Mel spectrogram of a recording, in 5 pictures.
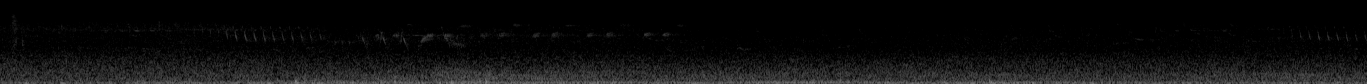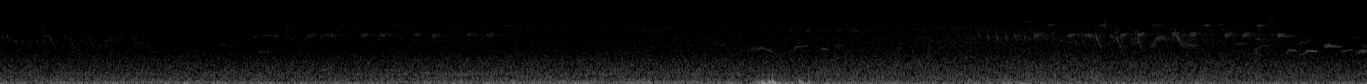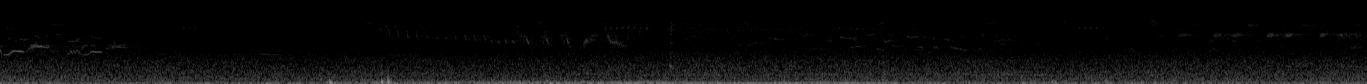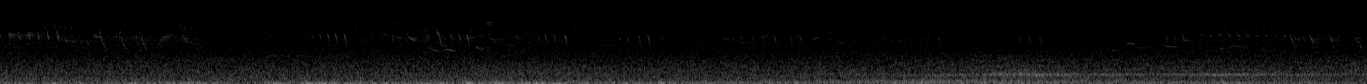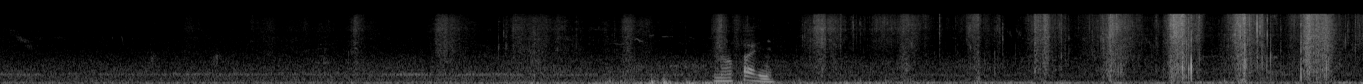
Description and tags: Birds, wind, leaf walking
wind, forest, leaf, walking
